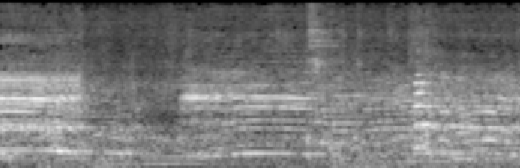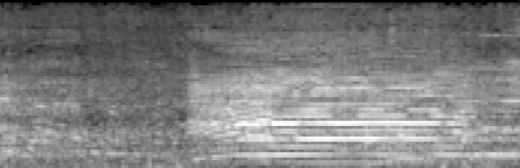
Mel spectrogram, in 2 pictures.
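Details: A fierce cow gives long, wavering moos, the last one loud and sustained for nearly three seconds. Overlapping voices and a busy background are heard beneath.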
